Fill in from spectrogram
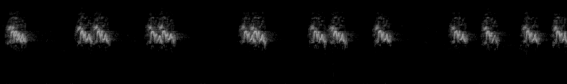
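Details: Loud, clear house sparrow chirps, often in close pairs, coming in irregular bursts with short silent gaps between.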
